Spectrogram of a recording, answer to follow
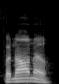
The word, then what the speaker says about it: Fagnano: They got that uh quarterback, Fenano. It's spelled fagnano, but that guy's pretty good.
